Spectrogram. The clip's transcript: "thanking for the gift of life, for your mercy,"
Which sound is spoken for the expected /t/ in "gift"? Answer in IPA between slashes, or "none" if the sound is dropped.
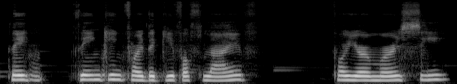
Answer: /t/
